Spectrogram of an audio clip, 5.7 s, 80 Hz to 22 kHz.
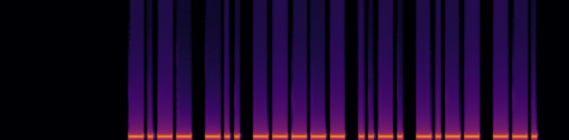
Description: Morse code, heard as a keyed tone, about 25 wpm, 700 Hz. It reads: YD0FYG
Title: DXCC-100 Call Signs - 6 Characters - Repeated 2x - 25wpm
